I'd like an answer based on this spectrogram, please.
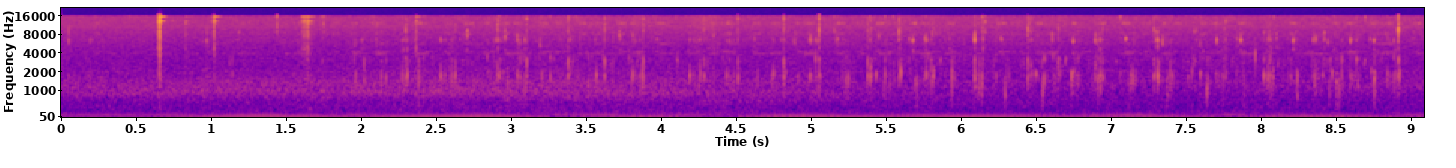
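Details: Thirsty cat drinking water, lapping in a rapid run of soft, sharp clicks, roughly three to four per second, over a constant low electrical hum.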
